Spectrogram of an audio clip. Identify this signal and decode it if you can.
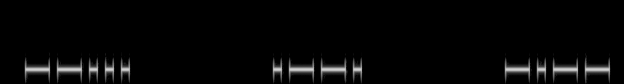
Morse code, heard as a keyed tone, about 15 wpm, spaced as for 5 wpm, 700 Hz. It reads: 7PY
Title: USA Call Signs - 4 Characters - 6x Character Spacing - 15wpm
